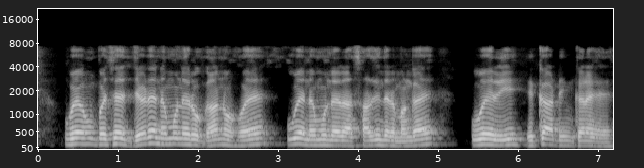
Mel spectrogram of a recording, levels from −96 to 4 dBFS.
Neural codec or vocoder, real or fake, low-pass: autoencoder, 48 kHz, 128 numbers a frame, DAC-VAE, trained on Japanese speech; fake; 7.2 kHz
